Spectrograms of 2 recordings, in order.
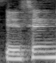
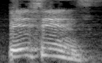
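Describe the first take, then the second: First: पेशेंट said with a clear t ending; patient with t. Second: पेशेंस said with a clear s ending, not t; patience with s. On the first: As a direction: end पेशेंट on a crisp t. (पेशेंट को आख़िर में ट के साथ बोलें) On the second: (पेशेंस को आख़िर में स के साथ बोलें) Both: Shown as a demonstration. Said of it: "पेशेंट नहीं बोल रहा है".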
